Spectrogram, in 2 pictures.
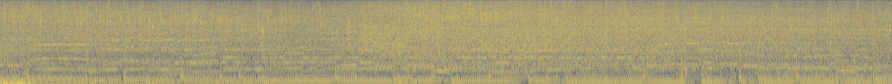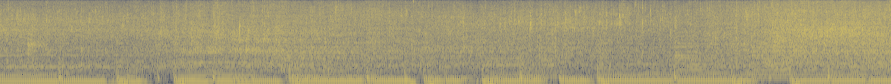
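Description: Custard-soaked challah slices frying in hot oil and butter in a cast-iron skillet, sizzling steadily, the sizzle that shows the oil is hot enough. It swells louder a few times as more slices are laid into the fat.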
